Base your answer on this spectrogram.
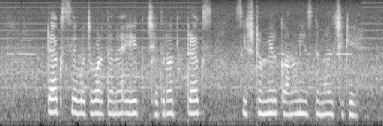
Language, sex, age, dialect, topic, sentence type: Magahi, female, 18-24, Northeastern/Surjapuri, banking, statement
